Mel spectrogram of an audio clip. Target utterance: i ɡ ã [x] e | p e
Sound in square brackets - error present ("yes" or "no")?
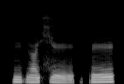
yes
